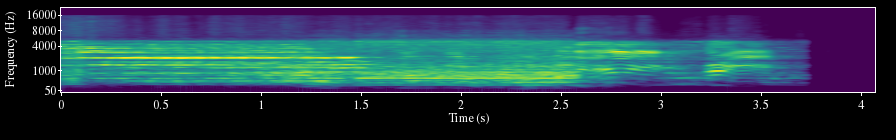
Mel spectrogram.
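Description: Old cartoon soundtrack music with a long held high note, then a few short warbling cartoon-voice calls, cutting off suddenly just before the end.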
